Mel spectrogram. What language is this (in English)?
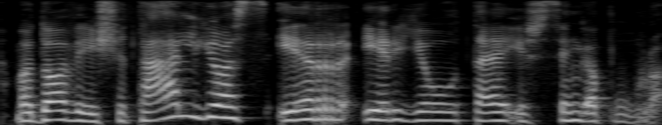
Lithuanian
